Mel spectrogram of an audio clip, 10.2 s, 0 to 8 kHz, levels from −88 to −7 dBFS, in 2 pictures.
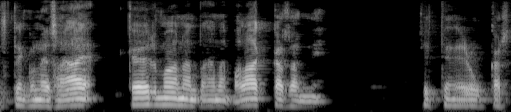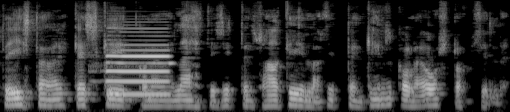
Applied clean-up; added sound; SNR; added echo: classical method Wiener filter.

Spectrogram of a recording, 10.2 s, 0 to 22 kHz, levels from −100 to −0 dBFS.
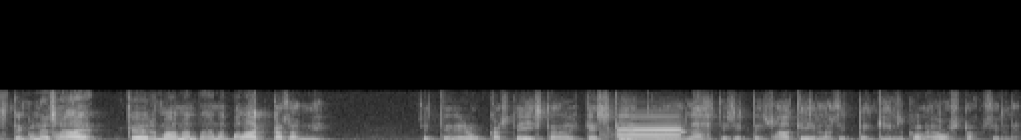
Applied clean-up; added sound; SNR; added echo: none; Wind instrument, woodwind instrument; -3 dB; none.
